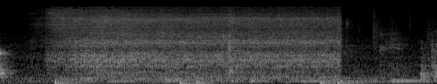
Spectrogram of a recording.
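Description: Bathroom sink faucet running water into a jar of castile-soap shampoo mixture, a steady hiss that starts about half a second in and shuts off shortly before the end.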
